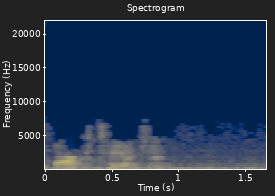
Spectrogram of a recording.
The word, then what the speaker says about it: arctangent: The more proper way to say is arctangent. Please don't say tan to the -1.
